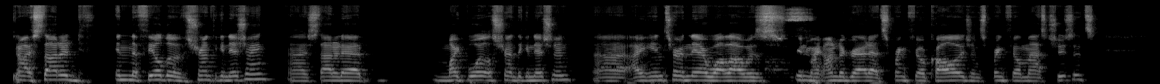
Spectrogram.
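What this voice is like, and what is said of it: Slight Boston accent. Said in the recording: “I grew up 3 miles north of Boston. You'll hear the accent a little bit.”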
